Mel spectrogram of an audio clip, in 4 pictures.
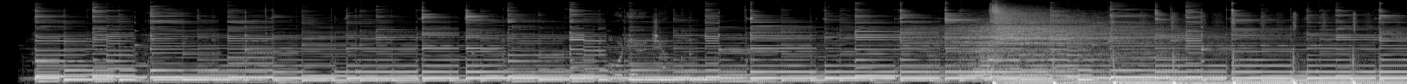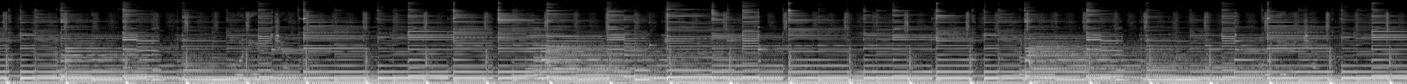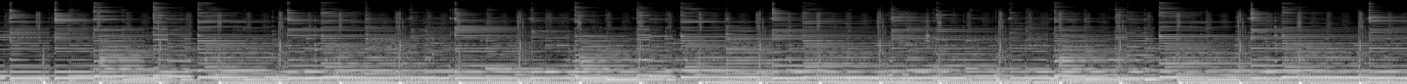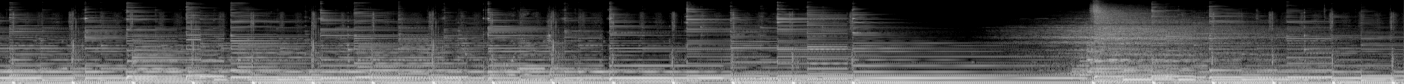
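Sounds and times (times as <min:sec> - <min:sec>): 
acoustic folk travel music: 0:00.0 - 0:56.2.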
